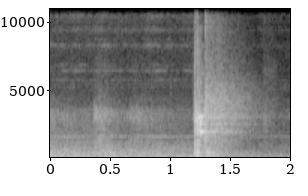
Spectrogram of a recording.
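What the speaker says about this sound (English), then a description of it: "A little bit of string noise, which string silencers would remove." A single string twang from a Martin Savannah longbow loosing an arrow, a brief sharp snap standing out alone over a quiet outdoor background, then fading quickly.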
